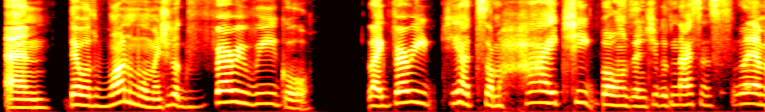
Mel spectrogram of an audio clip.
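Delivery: usual speaking voice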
